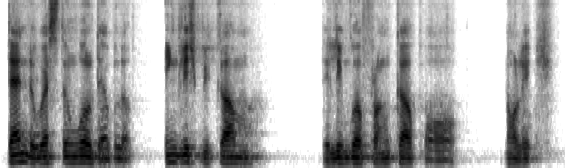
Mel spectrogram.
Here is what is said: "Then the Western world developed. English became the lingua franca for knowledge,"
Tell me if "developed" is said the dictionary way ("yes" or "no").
no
